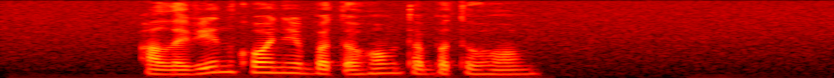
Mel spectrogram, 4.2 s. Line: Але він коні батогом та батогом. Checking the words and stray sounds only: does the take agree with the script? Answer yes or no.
yes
